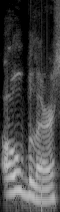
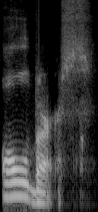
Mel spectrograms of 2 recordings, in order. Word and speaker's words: Olbers: And by the way, it's not Oblers, it's Olbers. Olbers.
